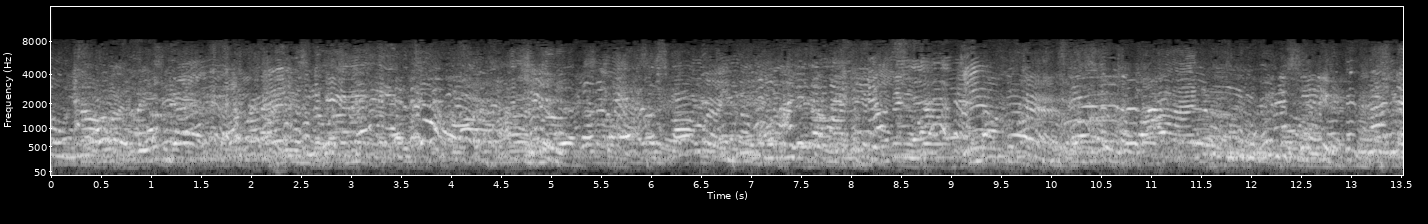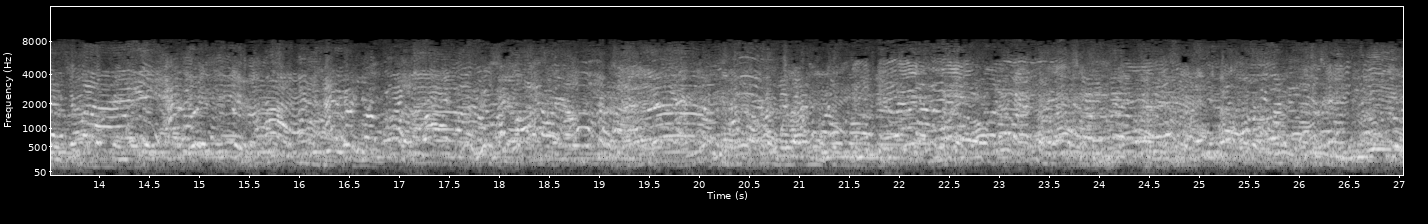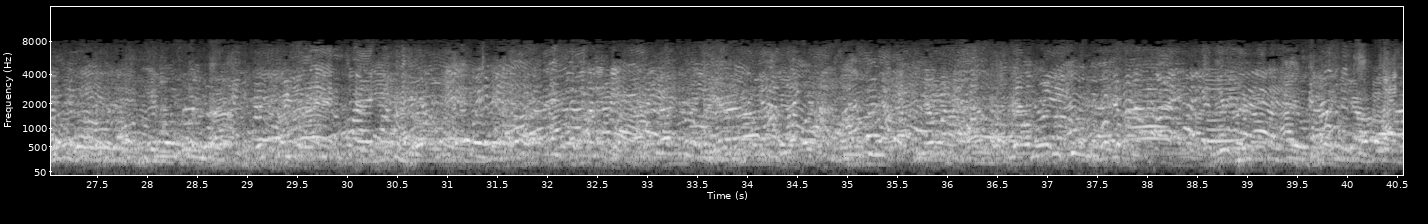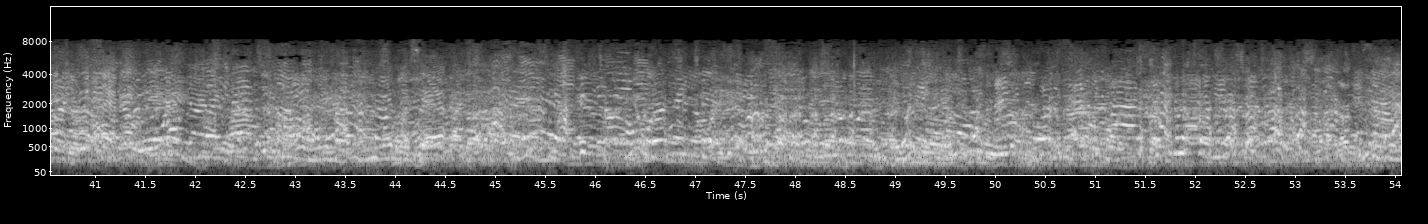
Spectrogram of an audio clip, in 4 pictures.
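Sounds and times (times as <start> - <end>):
babble of overlapping voices: 0.0 - 54.0.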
